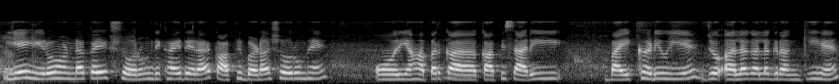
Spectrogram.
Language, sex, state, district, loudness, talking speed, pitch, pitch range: Hindi, female, Madhya Pradesh, Dhar, -14 LUFS, 215 wpm, 260 Hz, 235-275 Hz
